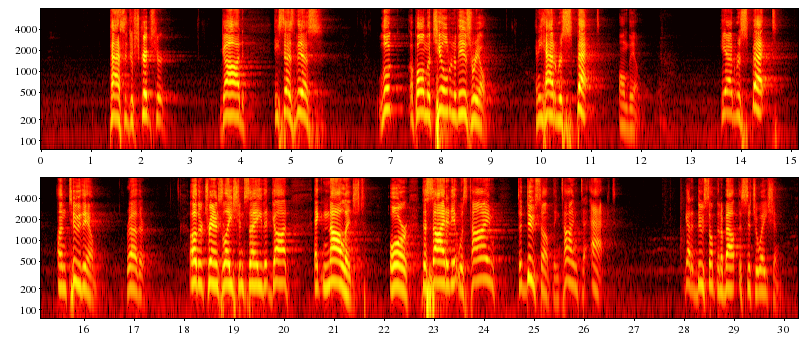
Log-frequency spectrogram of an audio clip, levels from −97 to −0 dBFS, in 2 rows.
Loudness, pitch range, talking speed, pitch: -26 LUFS, 160-240 Hz, 100 wpm, 215 Hz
